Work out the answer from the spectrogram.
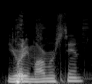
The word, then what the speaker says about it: Yuri Marmerstein: name with an underscore yuri marmerstein you you say it well yuri i'll have to spell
